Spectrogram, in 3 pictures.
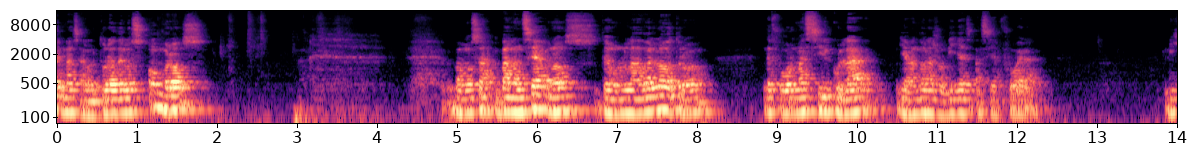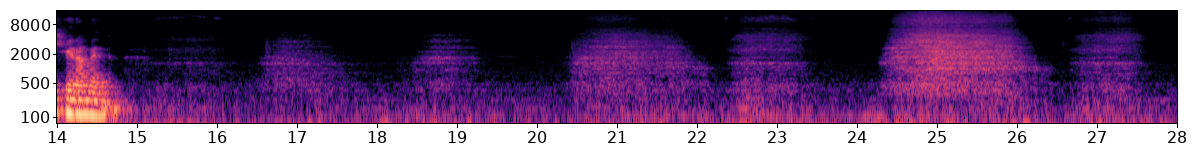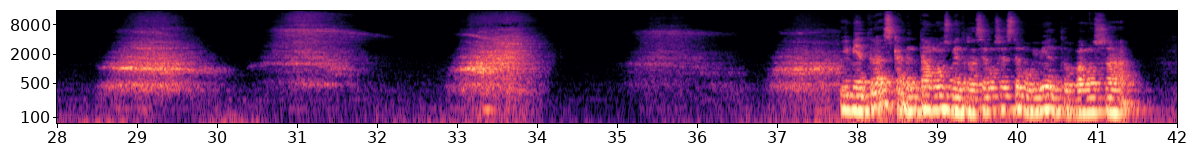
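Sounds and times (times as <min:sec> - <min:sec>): person breathing deeply: 0:03.0 - 0:05.0, 0:15.0 - 0:34.4, 0:35.0 - 0:38.1.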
